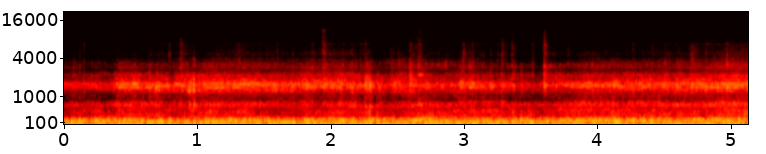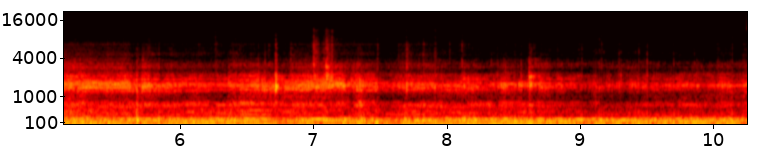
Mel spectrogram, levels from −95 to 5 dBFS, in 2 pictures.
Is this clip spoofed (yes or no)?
yes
